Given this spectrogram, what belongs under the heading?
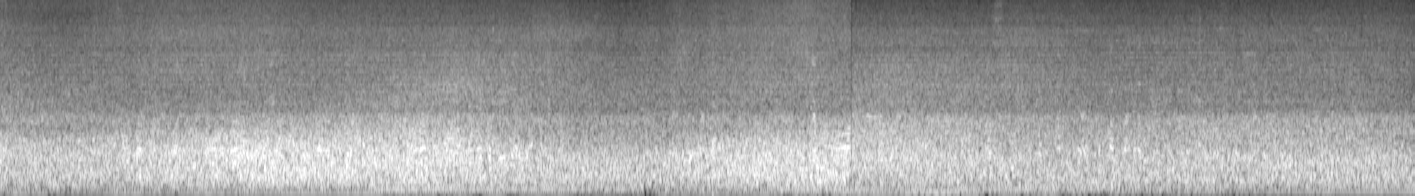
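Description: Loud, continuous roar of surf at night with large ocean waves breaking on the shore in slow surges, steady and close throughout.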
